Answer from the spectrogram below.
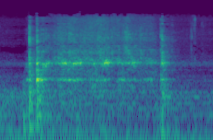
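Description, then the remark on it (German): A metal pan scrapes and slides in a steady swirling motion on a stovetop for over a second as gelatin is dissolved in it without boiling, with soft clinks at the start and end; moderately loud, no voices. “Das heißt, in schwenkenden Bewegungen, damit er nicht kocht, soll er nicht kochen, sondern nur auflösen.”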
